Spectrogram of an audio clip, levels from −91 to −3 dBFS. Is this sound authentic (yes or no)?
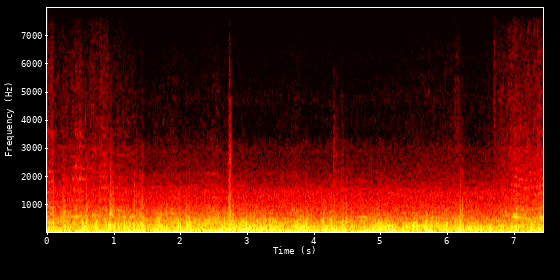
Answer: yes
